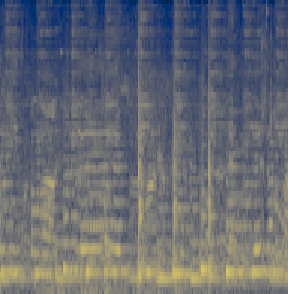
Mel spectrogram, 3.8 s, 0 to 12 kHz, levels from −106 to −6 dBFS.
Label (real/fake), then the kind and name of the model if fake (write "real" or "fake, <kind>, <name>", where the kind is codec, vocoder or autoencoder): real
